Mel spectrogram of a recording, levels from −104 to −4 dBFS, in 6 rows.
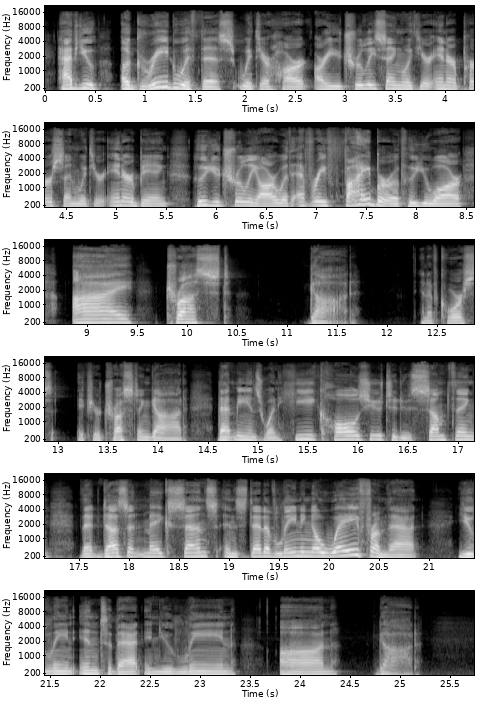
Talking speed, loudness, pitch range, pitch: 160 wpm, -21 LUFS, 130-170 Hz, 145 Hz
